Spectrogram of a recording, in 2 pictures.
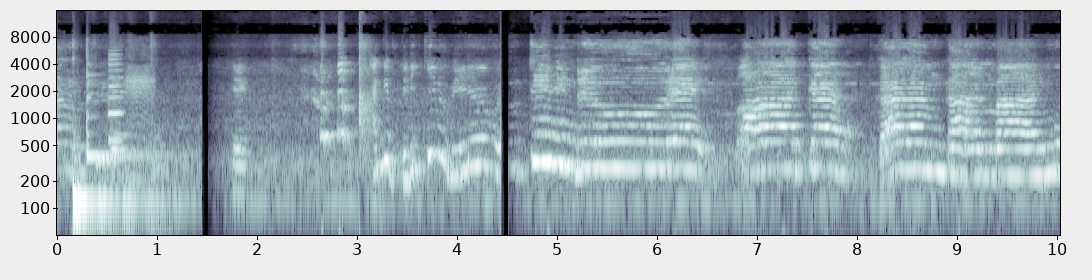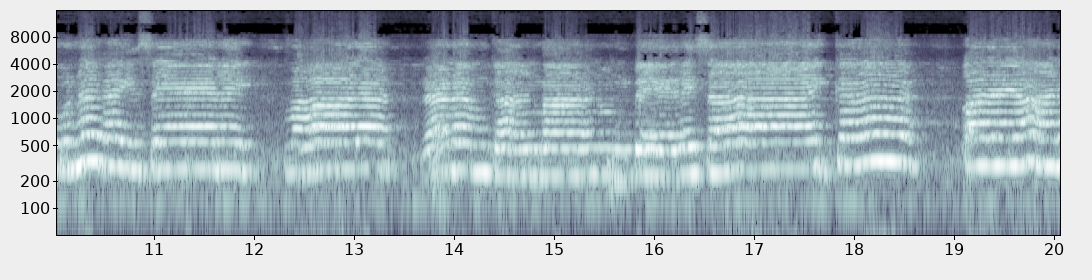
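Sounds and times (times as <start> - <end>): man singing unaccompanied: 4.5 - 20.0.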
